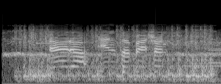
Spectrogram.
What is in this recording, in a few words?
data insufficient, computer, voice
